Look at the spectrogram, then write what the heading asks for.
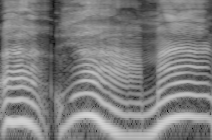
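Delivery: put-on high voice, slowed way down, stoned drawl. Retelling talking to a dad on the phone while high: imitating slowed-down high speech. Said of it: "Just I slow down like crazy".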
